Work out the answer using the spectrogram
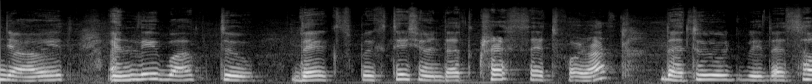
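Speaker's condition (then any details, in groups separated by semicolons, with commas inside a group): Cerebral palsy; from birth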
